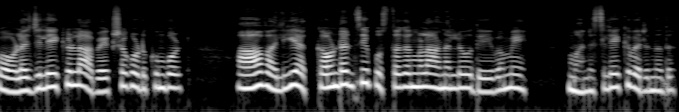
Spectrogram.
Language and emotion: Malayalam, fearful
